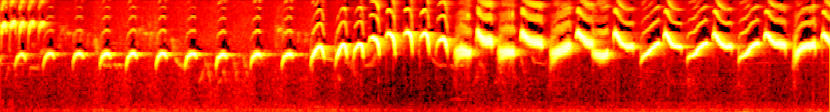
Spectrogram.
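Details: White-rumped shama in a long, many-voiced song, tail beating on the perch: a steady string of identical short whistles that quickens, climbs higher and breaks into a fast run of varied looping notes.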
